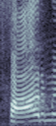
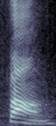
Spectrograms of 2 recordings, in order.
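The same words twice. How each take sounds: First: फार्म with the R fully sounded; wrong full R. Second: फार्म with the R nearly silent; half R. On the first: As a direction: say फार्म as "faar-m", R rolled out clearly. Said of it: "फार्म नहीं बोलेंगे". (फार्म में पूरा र बोलते हुए) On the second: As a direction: say फार्म as "faam", long open vowel. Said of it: "आर को हमेशा half में pronounce". (फार्म में र आधा, लगभग चुप) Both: Shown as a demonstration.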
